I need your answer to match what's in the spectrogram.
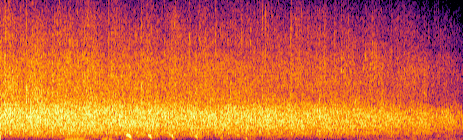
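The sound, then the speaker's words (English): An audience at an evening event with Joy DeGruy, first-time attendees clapping, applauds loudly in a dense, steady wash of clapping that lasts several seconds, with a few brief voices calling out early on, then eases off slightly toward the end. “If this is the first time that you've had the pleasure of sitting in her presence, could you clap for us, please?”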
